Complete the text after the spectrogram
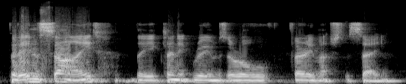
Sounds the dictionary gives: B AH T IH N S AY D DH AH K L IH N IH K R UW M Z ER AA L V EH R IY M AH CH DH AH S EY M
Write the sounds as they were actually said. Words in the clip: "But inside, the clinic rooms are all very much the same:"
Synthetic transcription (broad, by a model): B AH T IH N S AY D DH AH K L IH N IH K R UW M Z ER AA L V EH R IY M AH CH DH AH S EY M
